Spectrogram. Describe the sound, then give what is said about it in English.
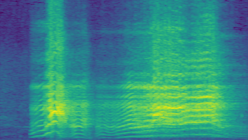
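A duck call imitating a pintail widgeon's hailing call: a short wavering squeal, then a longer, sustained reedy note that rises and fades, loud, with no talking. “That's the hailing call of the pintail widgeon.”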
